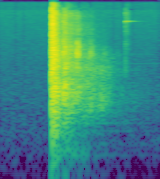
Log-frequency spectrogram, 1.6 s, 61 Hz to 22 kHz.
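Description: A single 9mm handloaded round with 4.6 grains of HP-38 is fired over a chronograph at an outdoor range in cold weather, one sharp loud crack that trails off quickly.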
